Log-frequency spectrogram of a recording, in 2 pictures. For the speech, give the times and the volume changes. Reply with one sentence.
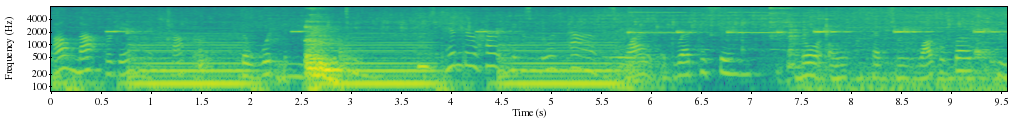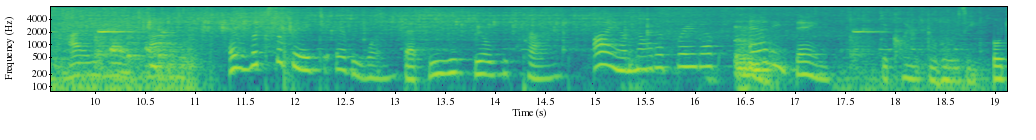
The speech can be heard from 0.0 to 19.0 s, at a steady volume.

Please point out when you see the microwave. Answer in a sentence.
You can hear the microwave from 0.0 to 11.0 s and from 17.4 to 18.9 s.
